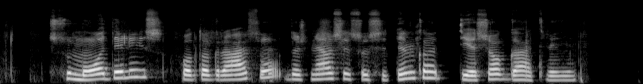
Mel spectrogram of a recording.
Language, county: Lithuanian, Vilnius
